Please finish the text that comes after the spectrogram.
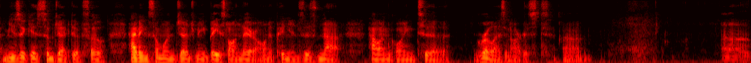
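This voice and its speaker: Late-20s male musician vlogger, low, slightly hoarse voice, loose and unscripted, spells out names slowly. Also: darkish tone. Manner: easygoing, rambling with many ums and spelled-out names. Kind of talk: casual Q&A vlog.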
